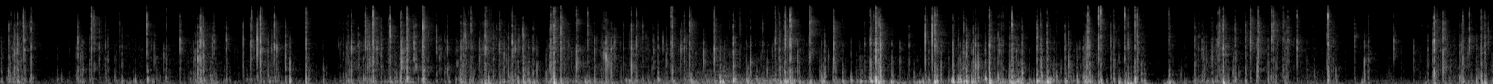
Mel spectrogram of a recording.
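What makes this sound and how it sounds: A small, closed, printed plastic or foil candy or snack wrapper is held in both hands close to a microphone while long-nailed fingertips squeeze and crinkle it. Dense, bright crackling and crinkling runs for about fifteen seconds, with brief quieter dips near the start and around eleven and a half seconds.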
